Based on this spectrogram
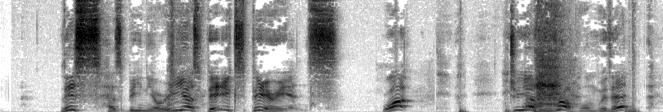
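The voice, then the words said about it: Silly fake nonspecific accent. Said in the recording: “What kind of accent is that again? ... a silly accent. ... Doing some silly fake nothing at all accent.”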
